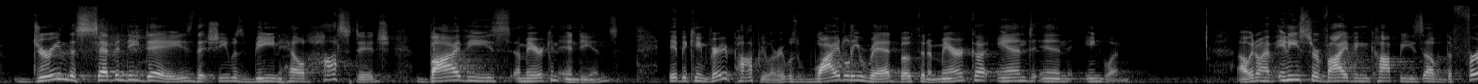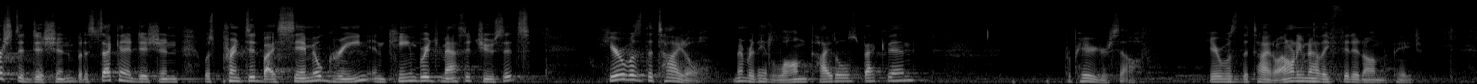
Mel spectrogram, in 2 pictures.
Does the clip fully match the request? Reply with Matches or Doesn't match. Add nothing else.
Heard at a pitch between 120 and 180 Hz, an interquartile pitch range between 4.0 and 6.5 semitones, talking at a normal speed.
Matches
